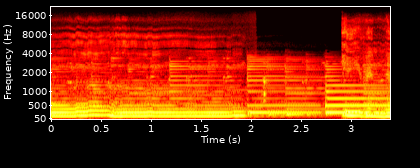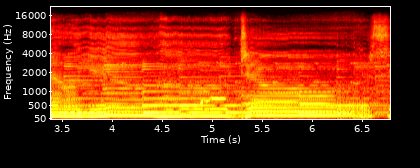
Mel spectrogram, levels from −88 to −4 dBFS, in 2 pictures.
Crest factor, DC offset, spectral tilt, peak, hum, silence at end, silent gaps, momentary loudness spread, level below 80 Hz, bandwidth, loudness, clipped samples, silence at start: 14 dB; under 0.1%; -6.5 dB/octave; -4 dBFS; none; 0 s; none; 5 LU; -52 dBFS; 16 kHz; -18 LUFS; under 0.1%; 0 s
